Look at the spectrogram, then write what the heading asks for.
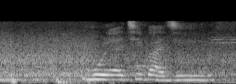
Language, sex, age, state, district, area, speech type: Goan Konkani, female, 18-30, Goa, Murmgao, urban, spontaneous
